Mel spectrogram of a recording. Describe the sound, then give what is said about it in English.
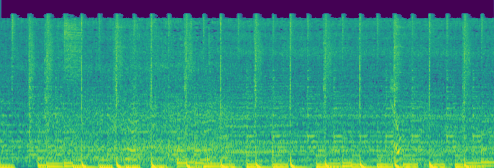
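A dense swarm of bees buzzing loudly at a family's home, a continuous droning hum with frequent sharp, crackling ticks and bumps as insects move and strike surfaces. No one speaks. “The family who lived here wanted to save the bees, so they called me.”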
